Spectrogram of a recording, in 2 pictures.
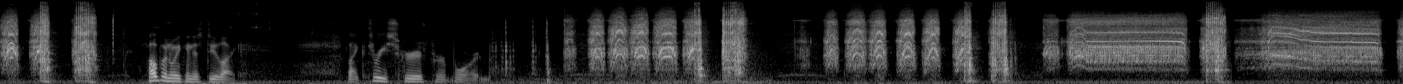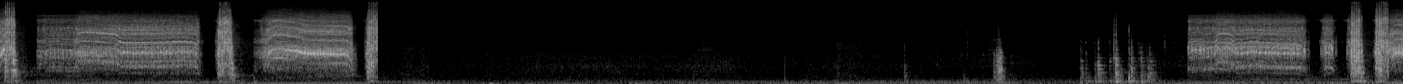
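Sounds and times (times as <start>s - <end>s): power drill driving screws into wood: 0.0s - 1.2s, 5.4s - 17.8s, 25.9s - 28.0s.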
